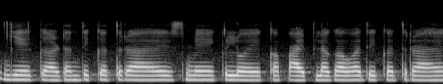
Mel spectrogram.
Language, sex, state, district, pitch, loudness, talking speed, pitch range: Hindi, female, Chhattisgarh, Bilaspur, 205 Hz, -14 LUFS, 215 wpm, 200-210 Hz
